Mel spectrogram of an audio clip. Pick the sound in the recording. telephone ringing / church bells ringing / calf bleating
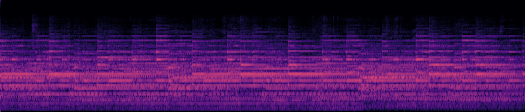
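church bells ringing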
